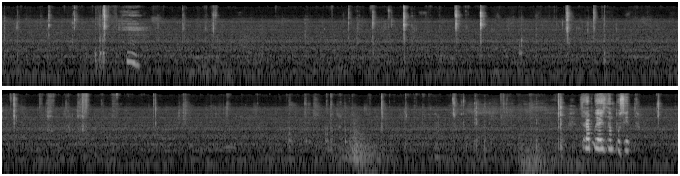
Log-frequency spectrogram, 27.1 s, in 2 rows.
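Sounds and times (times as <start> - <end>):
low room hum: 0.0 - 27.0
person crunching food: 13.6 - 15.8.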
